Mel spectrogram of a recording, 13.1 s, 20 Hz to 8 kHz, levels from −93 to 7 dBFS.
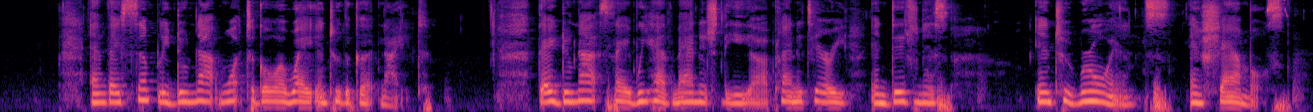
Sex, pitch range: female, 185-225 Hz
